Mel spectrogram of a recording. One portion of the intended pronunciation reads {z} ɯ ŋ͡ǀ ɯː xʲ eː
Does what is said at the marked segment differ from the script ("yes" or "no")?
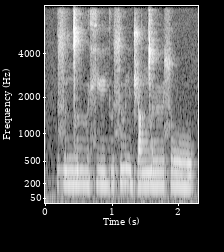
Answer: no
